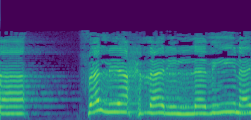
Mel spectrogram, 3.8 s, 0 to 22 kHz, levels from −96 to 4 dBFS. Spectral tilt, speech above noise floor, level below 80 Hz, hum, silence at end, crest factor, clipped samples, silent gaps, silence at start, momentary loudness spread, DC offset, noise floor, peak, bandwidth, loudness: -4 dB/octave; 33 dB; -68 dBFS; none; 0 s; 16 dB; under 0.1%; none; 0 s; 5 LU; under 0.1%; -51 dBFS; -4 dBFS; 7.8 kHz; -19 LUFS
